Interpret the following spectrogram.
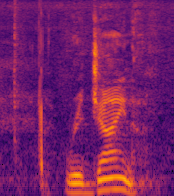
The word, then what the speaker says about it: Regina: exactly halfway between here and bamp is called Regina that's how they say it so anyway uh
